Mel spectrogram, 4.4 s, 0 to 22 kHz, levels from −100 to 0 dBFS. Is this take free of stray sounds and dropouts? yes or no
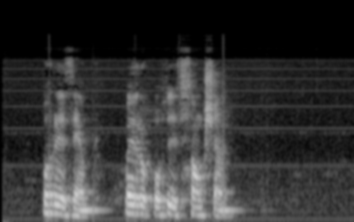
yes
